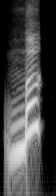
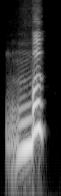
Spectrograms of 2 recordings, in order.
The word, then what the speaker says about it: bức: Rounded for u, flat for ư. That's the key to perfect pronunciation. Now let's put those vowels into real sentence. Repeat after me, slowly and clearly. Chú Tú viết bức thư cho cô Thu.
